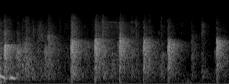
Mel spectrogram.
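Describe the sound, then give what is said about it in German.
Studio audience clapping in unison to welcome a guest onto a talk-show sofa. The sharp, fairly quiet claps land together in a steady, evenly spaced beat. “Jetzt habt ihr nicht so lange geklatscht, dass er bis aufs Sofa gekommen ist. Ah, da geht noch was.”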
